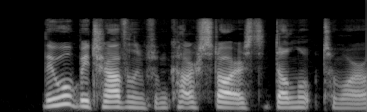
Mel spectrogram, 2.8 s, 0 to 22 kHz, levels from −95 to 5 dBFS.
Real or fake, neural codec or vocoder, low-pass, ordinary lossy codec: real; none; 10.8 kHz; none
